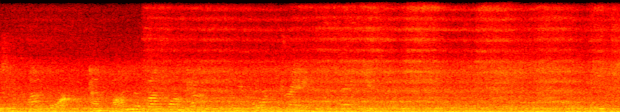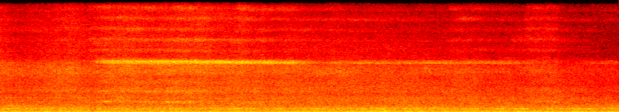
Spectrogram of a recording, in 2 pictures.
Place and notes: Taipei, Taiwan - The train travels
Walking in the station platform, The train travels, Station Message Broadcast
台北市 (Taipei City), 中華民國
